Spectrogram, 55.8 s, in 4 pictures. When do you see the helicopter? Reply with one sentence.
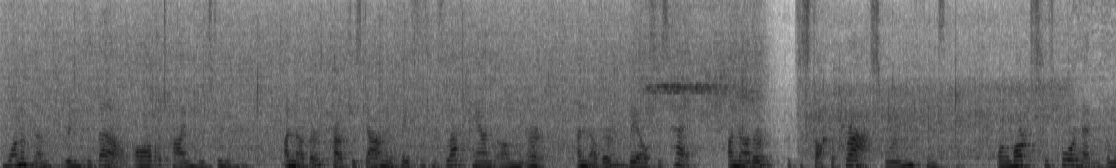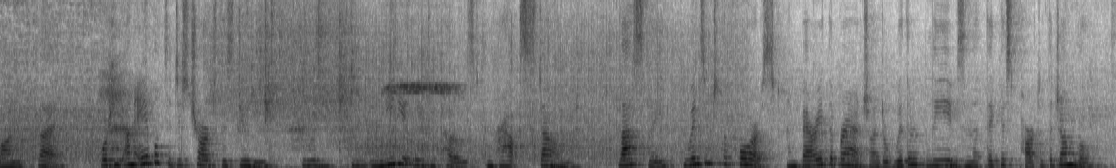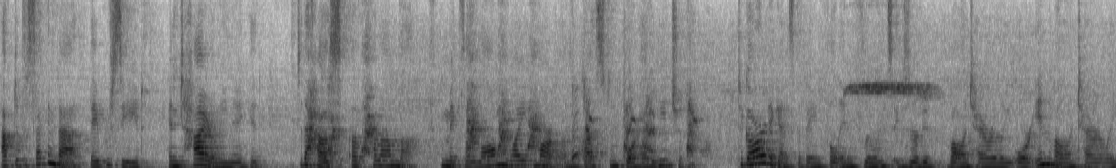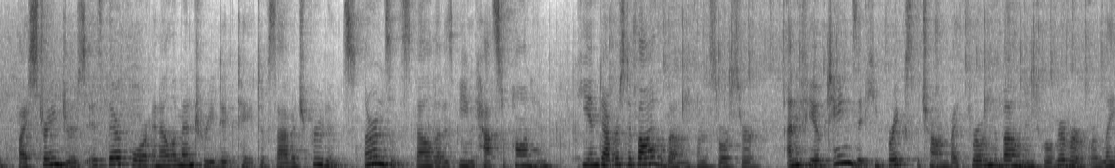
The helicopter can't be heard in this clip.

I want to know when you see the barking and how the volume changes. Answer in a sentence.
You can hear the barking from 31.8 to 36.8 s, at a steady volume.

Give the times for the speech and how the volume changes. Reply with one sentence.
The speech can be heard from 0.0 to 55.7 s, at a steady volume.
